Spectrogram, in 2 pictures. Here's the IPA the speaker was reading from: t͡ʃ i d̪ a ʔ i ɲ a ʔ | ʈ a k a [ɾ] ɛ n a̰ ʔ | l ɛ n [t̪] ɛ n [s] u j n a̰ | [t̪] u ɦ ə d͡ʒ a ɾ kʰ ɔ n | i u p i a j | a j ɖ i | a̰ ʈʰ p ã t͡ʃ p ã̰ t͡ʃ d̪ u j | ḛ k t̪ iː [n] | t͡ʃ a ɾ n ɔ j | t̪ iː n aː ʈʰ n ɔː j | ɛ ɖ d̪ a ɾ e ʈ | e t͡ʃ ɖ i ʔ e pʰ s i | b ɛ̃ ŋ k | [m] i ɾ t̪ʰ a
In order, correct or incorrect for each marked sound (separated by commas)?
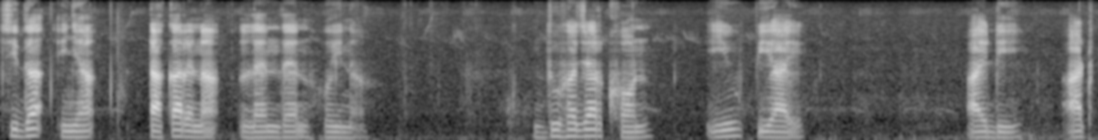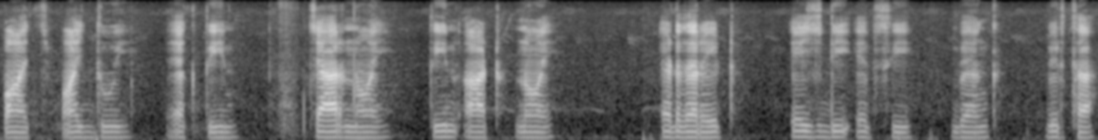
correct, incorrect, incorrect, incorrect, correct, incorrect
